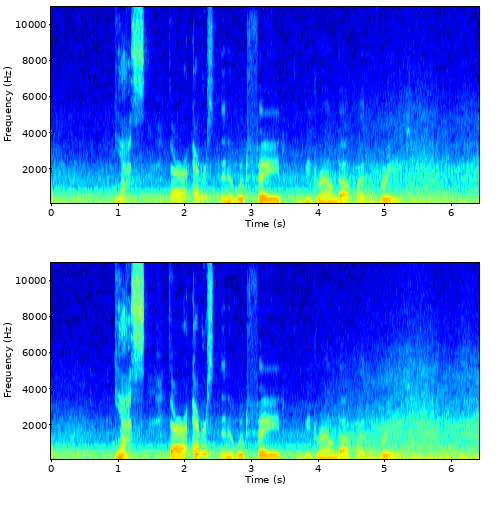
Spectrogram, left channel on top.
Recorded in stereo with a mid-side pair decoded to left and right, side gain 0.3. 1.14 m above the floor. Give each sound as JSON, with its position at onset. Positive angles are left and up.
{"t": 0.9, "sound": "a woman speaking", "azimuth_deg": -65, "distance_m": 0.9}
{"t": 2.5, "sound": "a man speaking", "azimuth_deg": 10, "distance_m": 0.6}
